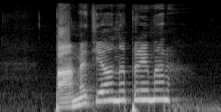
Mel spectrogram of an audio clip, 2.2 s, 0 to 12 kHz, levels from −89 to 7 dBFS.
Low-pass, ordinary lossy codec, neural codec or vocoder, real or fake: 10.8 kHz; AAC, 64 kbps; none; real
